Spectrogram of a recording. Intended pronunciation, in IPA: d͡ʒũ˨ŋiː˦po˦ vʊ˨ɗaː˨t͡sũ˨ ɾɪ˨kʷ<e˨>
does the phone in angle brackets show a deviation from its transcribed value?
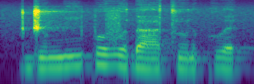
yes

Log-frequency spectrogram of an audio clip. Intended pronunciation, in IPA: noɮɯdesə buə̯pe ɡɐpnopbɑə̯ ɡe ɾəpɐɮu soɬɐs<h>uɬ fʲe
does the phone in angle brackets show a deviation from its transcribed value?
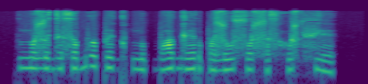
no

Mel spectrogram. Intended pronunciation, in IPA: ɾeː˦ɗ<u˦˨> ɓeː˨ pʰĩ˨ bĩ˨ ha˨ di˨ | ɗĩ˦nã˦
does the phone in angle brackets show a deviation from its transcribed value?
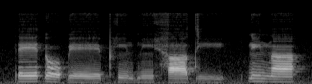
yes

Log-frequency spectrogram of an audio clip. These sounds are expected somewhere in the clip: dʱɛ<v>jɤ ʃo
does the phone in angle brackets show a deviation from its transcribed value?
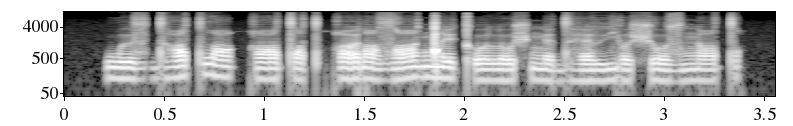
no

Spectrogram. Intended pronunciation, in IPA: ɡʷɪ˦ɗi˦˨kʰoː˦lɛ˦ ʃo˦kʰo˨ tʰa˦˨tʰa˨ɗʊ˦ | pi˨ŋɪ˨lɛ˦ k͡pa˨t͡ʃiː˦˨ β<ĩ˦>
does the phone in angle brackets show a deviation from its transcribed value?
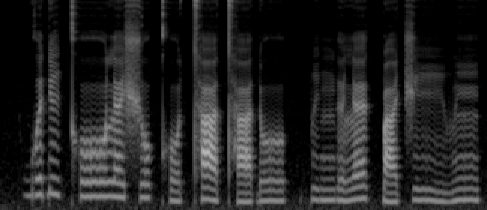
no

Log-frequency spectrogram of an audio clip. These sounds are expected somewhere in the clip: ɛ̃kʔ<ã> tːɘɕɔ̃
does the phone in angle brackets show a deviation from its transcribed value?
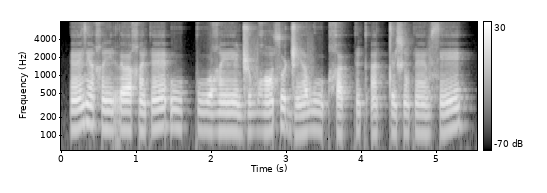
no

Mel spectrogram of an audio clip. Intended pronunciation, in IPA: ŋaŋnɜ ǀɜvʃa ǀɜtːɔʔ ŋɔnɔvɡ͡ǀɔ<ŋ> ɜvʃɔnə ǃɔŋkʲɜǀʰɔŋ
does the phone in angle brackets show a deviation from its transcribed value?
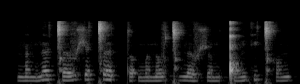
no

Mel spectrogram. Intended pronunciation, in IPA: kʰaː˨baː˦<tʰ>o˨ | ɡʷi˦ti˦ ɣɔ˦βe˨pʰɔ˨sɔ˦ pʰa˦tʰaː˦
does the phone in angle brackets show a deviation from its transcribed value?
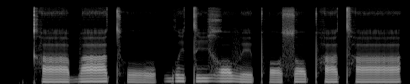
no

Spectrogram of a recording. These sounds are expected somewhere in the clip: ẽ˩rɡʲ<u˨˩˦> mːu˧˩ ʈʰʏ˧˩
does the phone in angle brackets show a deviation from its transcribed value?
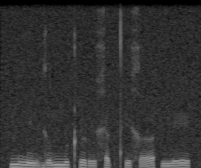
yes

